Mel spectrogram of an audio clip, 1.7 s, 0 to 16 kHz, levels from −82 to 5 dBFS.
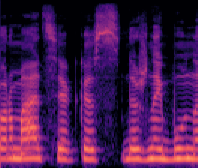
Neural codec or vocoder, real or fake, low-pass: none; real; 14.4 kHz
